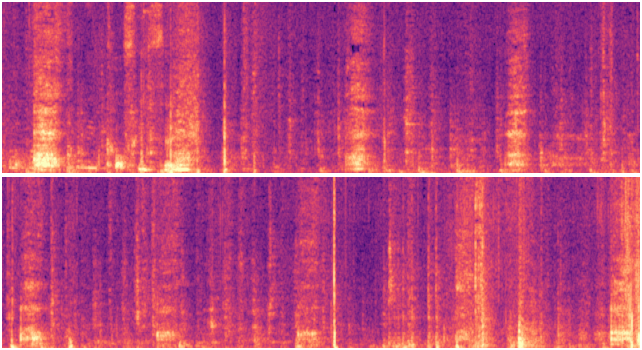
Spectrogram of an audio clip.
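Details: Female dog coughing indoors in a small room: repeated short, harsh coughing bursts with breathy panting between; owner wonders if it is a bit of a snuffle; cough.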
